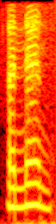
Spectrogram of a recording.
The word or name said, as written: anent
